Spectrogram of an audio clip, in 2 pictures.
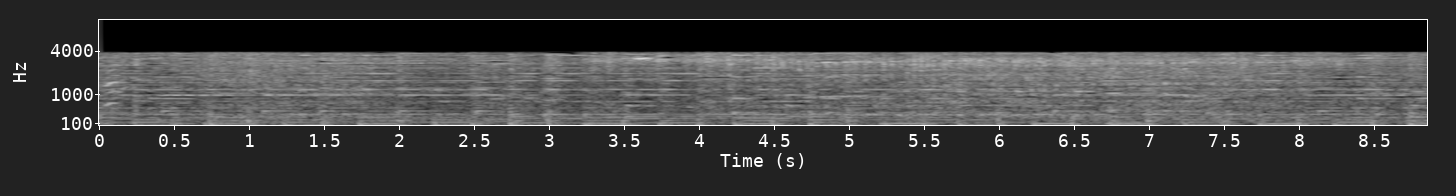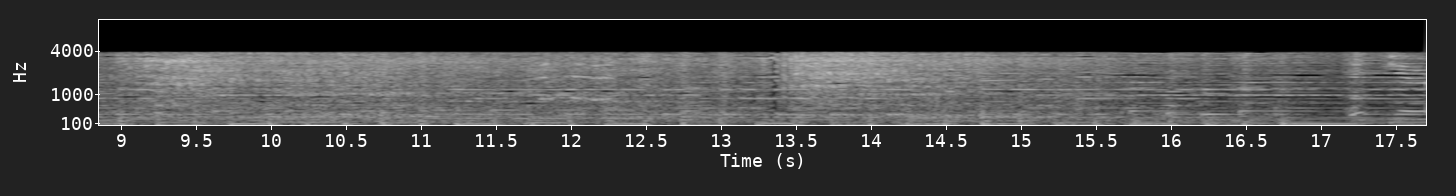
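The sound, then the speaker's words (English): A tractor engine runs steadily with a deep, rhythmic chugging throb, loud, holding an even idle-like pace with no pauses throughout. “They have great big tires, but they don't slip and slide. They have great big engines, and this is what they sound like.”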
